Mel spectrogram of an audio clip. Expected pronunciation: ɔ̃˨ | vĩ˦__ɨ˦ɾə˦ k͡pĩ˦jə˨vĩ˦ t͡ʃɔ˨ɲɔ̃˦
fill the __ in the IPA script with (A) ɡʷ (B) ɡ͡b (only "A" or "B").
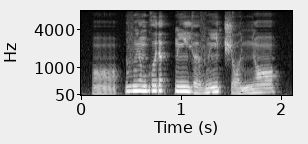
A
